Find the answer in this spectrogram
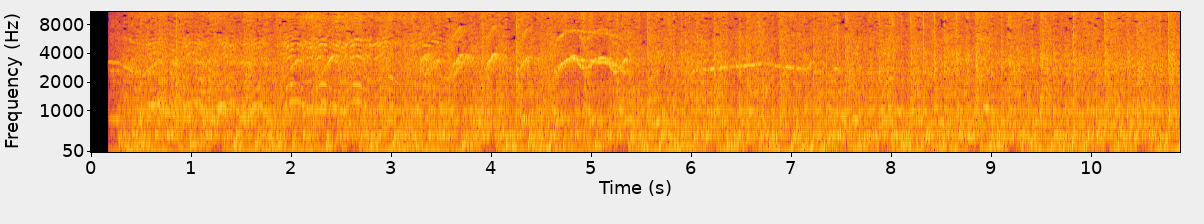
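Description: Loud, dense procession drumming with crowd noise. A run of high, wavering whistle-like glides sounds from about two to five seconds in.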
